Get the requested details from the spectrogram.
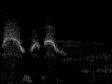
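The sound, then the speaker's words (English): A person whistles in imitation of a cockatiel, three quick, bright chirping notes that rise and fall, fairly loud, then fade into a quiet background with no talking. “And I hear his cockatiel in the back.”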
